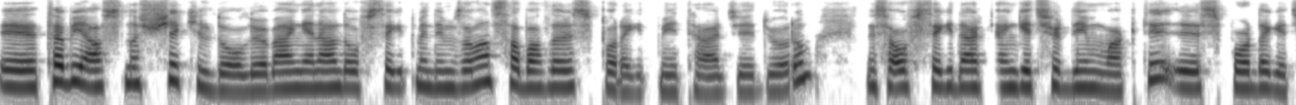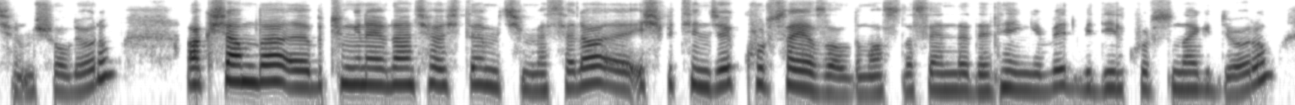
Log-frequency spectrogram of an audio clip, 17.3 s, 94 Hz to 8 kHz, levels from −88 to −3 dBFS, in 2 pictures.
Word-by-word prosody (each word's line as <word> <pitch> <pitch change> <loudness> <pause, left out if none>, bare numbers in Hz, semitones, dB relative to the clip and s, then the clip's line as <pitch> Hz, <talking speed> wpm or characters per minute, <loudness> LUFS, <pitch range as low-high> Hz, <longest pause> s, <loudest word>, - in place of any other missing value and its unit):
Eee, 205 -1 +4
tabii, 250 -3 +6
aslında, 210 +3 +1
şu - - -1
şekilde 220 -10 +1
oluyor, 175 +1 -1
ben 190 +1 +2
genelde 200 0 +1
ofise 195 +2 -1
gitmediğim 200 0 -4
zaman 210 +5 +2
sabahları 205 -4 +1
spora 185 -4 -3
gitmeyi 165 +1 -8
tercih 160 0 -5
ediyorum. 175 - -3 0.4
Mesela 200 -1 +1
ofise 205 +1 0
giderken 200 0 0
geçirdiğim 200 -1 0
vakti, 185 +11 -1
ııı, 195 - +2
sporda 195 0 -1
geçirmiş 175 -1 -5
oluyorum. 180 - -2 0.5
Akşam 255 +2 +6
da, 255 - +5 0.2
ııı, 200 0 +1
bütün 230 +2 -2
gün 230 - +2
evden 225 0 +3
çalıştığım 225 -1 -2
için 190 -2 -3
mesela, 195 +6 +1
ııı, 205 -4 -1
iş 210 - -1
bitince 220 -1 -1
kursa 230 -3 0
yazıldım 165 -6 0
aslında 165 +2 -5
senin 180 0 -4
de 180 -1 -3
dediğin 180 +2 -3
gibi 180 +5 -3
bir 190 -2 -8
dil 190 0 -3
kursuna 190 0 -5
gidiyorum 185 - -3
200 Hz, 165 wpm, -23 LUFS, 180-220 Hz, 0.5 s, tabii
